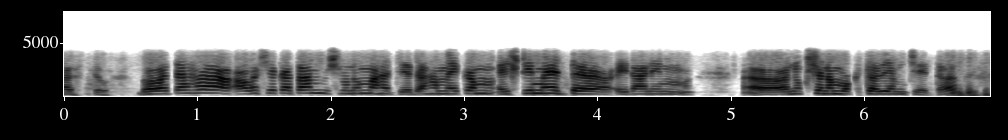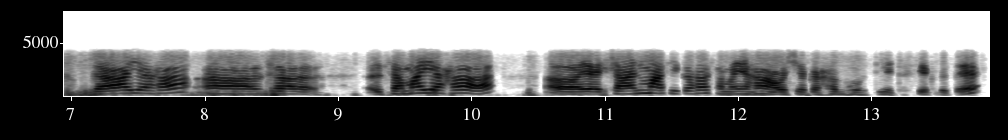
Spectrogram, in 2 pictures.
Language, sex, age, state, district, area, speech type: Sanskrit, female, 30-45, Karnataka, Uttara Kannada, urban, conversation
